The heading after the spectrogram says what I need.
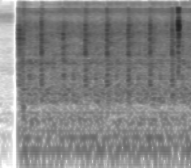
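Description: Sharp, regular knock roughly four to five times a second riding over a steady idle; a loud internal knock, cause unknown.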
